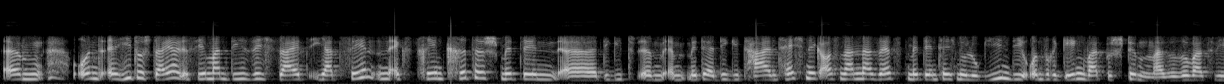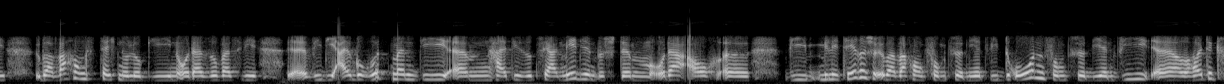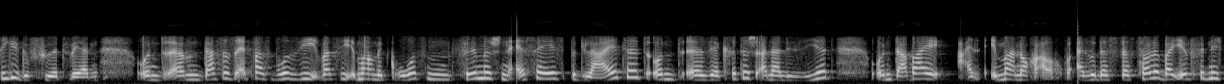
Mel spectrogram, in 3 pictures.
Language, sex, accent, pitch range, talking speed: German, female, German, 210-290 Hz, 160 wpm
